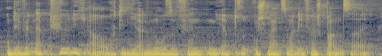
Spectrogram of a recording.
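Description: A man in his thirties with a deeply gravelly, fry-heavy voice talks straight to the camera from a dim room at home. He speaks earnestly, circling back with restarts and fillers as he explains. Faint music plays quietly underneath. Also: fast talker. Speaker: YouTuber talking about mental health. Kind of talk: casual explanatory monologue to camera.

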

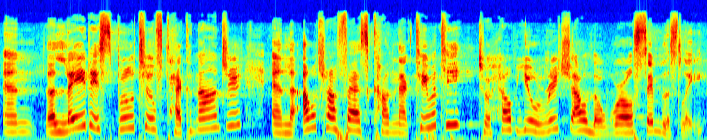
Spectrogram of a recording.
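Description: A woman's voice: sits high, lively intonation, moderate pace, few pauses. Malaysian woman presenting on a reverberant stage. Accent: Malaysian English. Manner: reads prepared product points with small slips and restarts. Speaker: product manager presenting a laptop launch. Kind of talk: product keynote presentation. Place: large event hall on a stage. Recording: reverberant event hall sound.

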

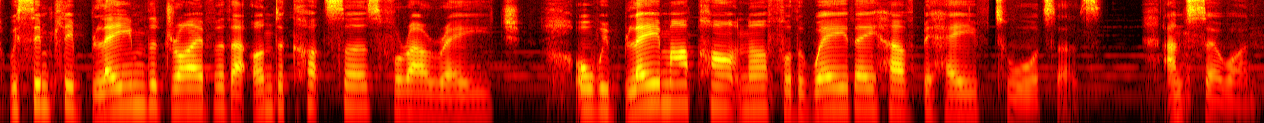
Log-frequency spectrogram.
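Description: A middle-aged woman, an author reading aloud from her own memoir in a measured, expressive way. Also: on the low side, soft background music. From Nigeria. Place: small TV studio with bookshelves.

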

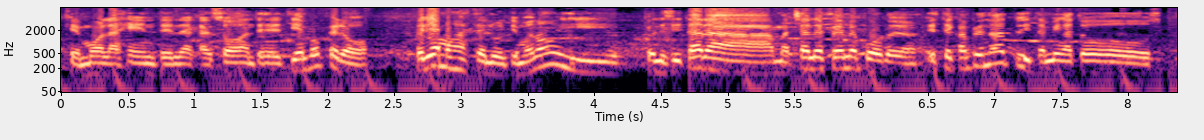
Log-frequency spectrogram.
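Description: Slightly high man over music. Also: animated, a little fast. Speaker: runner-up football player. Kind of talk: post-match interview. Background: clear music.

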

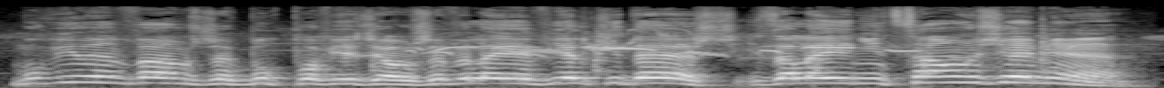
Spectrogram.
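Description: Man acting an earnest, high-voiced loyal son. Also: moderate pace, noisy background. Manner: earnest, insistent. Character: steadfast, loyal young son defending his father. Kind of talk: children's biblical radio drama acting.

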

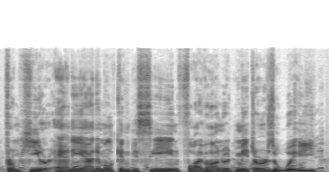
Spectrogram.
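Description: A man's voice: on the high side, unhurried. A young man chatting enthusiastically in a casual outdoor vlog in a forest. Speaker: vlogger building a treehouse.

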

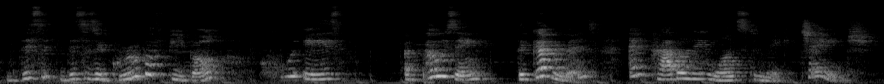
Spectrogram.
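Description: Echoey, animated young woman teaching English. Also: mid-range voice. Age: young adult. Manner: deliberate, clearly explanatory, gesturing as she teaches. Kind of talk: reading a simplified story aloud and explaining words to learners. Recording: echoey room, music underneath. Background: background music.

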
